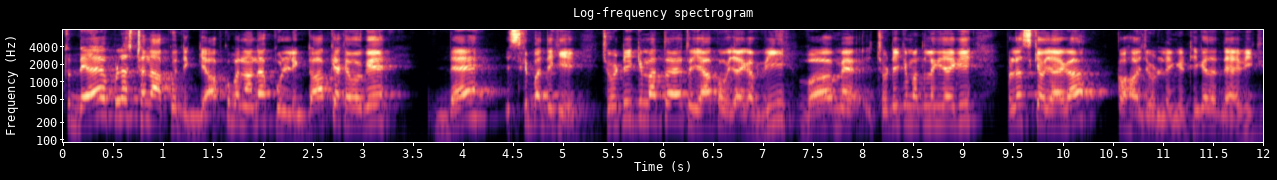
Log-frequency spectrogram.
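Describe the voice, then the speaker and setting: A man's voice: high voice, lively intonation, a little fast. A man teaching a grammar class for exam prep in a chatty way, often checking that students follow. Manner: chatty, keeps asking "got it?". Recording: echoey room.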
